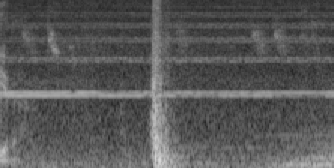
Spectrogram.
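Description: A car door shutting once with a sharp slam about a second in.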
